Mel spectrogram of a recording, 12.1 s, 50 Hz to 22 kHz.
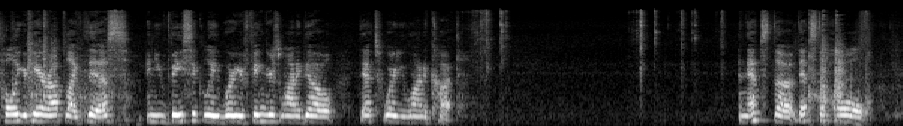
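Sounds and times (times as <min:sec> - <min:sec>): scissors snipping hair: 0:06.3 - 0:06.8, 0:08.4 - 0:09.8.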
